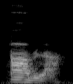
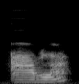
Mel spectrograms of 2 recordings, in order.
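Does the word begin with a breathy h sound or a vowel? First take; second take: vowel; vowel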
